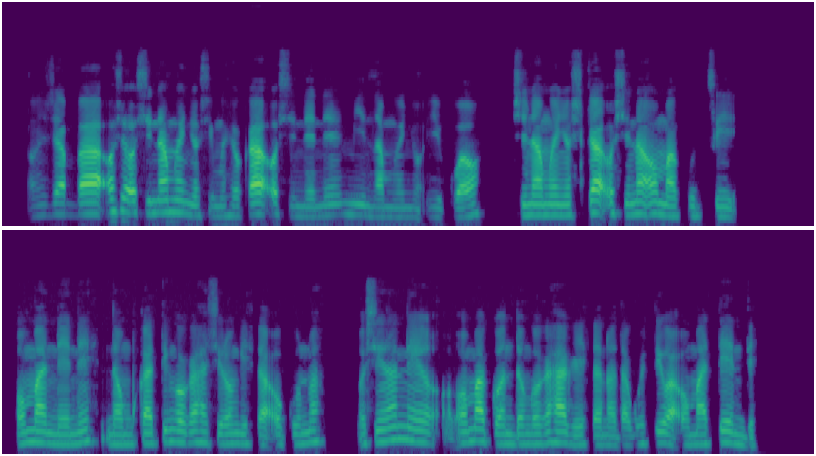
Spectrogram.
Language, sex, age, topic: Oshiwambo, male, 18-24, agriculture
